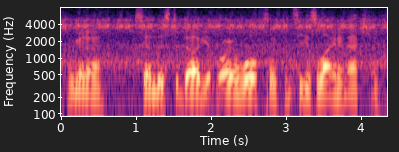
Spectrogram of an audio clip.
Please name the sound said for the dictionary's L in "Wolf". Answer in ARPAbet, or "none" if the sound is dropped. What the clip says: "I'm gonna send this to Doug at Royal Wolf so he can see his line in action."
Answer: L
